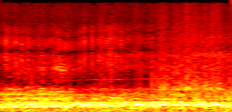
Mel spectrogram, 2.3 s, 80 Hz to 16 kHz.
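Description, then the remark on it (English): A U.S. Air Force Northrop F-89D Scorpion jet fighter's engine roars as the pilot prepares to take off, a loud, steady, unbroken drone, low and rumbling, holding constant for a couple of seconds with no voices over it. “It's the roar of the Scorpion as he prepares to take it up.”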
